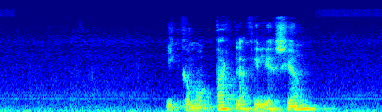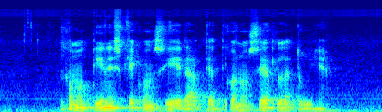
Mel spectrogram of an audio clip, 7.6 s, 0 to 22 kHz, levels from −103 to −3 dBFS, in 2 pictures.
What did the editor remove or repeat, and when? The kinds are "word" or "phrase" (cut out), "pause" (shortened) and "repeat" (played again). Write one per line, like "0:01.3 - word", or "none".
0:01.5 - pause
0:02.4 - word
0:04.4 - phrase
0:06.1 - phrase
